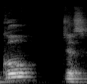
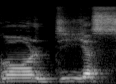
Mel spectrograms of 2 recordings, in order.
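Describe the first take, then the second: First: It is said in two syllables, go-jus. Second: It is said in three syllables, gor-ji-us. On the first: The speaker calls it right. "ಗೋ ಇದೆ, ಜಸ್ ಇದೆ" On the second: The speaker calls it wrong. "ಗೋರ್ಜಿಯಸ್ ಅಂತ ಹೇಳೋ ಅವಶ್ಯಕತೆ ಇಲ್ಲ"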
